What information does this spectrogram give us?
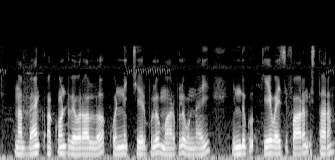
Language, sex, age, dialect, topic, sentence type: Telugu, male, 18-24, Southern, banking, question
